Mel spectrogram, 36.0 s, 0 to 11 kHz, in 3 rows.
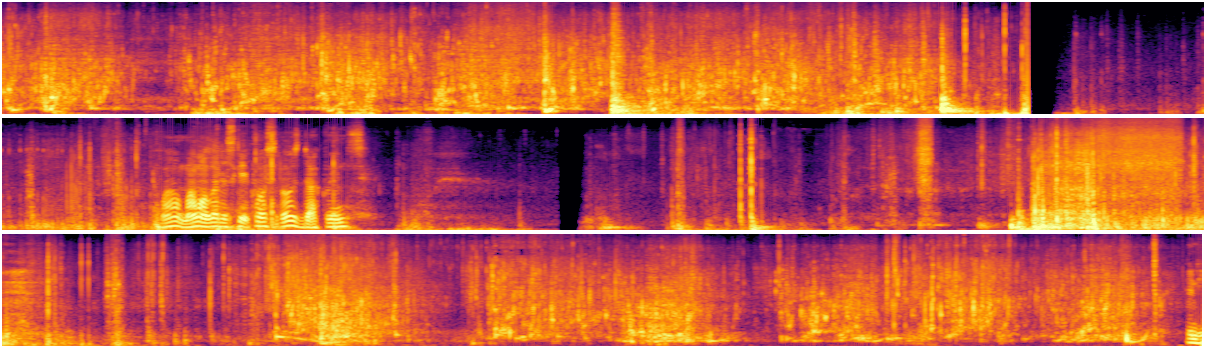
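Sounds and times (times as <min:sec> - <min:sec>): paddle swishing water: 0:00.0 - 0:10.0, 0:22.5 - 0:23.9, 0:26.4 - 0:35.9.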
